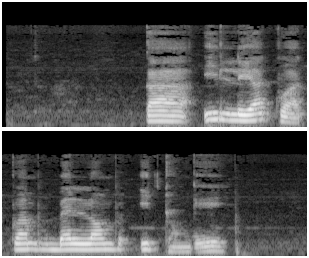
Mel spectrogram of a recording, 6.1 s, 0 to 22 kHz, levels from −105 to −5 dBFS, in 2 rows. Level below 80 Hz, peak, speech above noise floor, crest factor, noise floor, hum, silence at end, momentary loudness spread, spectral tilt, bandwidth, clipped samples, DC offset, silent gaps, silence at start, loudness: -54 dBFS; -4 dBFS; 40 dB; 18 dB; -60 dBFS; none; 0.7 s; 11 LU; -7.5 dB/octave; 11.5 kHz; under 0.1%; under 0.1%; none; 1.45 s; -21 LUFS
